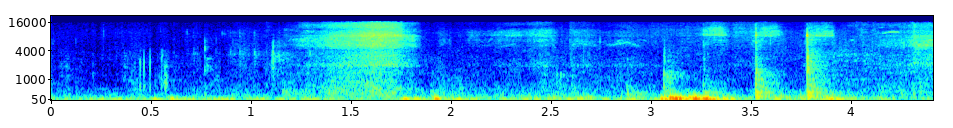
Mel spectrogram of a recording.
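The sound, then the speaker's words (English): Someone writes out mathematical equations by hand: soft scratching strokes and small taps come in uneven bursts, quiet and alone. “I write this out again and abbreviate cosine with a C and sine with an S.”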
